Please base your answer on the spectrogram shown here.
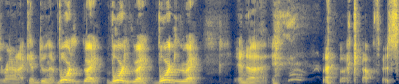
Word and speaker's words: vorrei: So you say it like, so vorrei is some word in Italian, and she's like, that's how she taught herself. Vorrei. You keep saying that, and I can feel my tongue.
